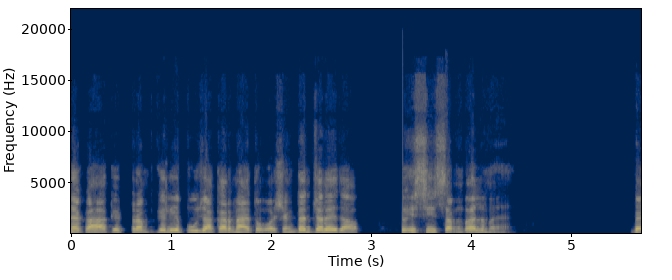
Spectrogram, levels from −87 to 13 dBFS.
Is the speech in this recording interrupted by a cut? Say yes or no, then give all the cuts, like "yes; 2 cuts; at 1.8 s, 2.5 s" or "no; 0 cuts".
yes; 1 cut; at 3.3 s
